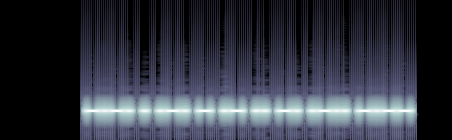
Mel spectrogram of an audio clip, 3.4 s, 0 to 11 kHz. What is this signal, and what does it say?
Morse code, heard as a keyed tone, about 40 wpm, 700 Hz. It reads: CERTAINLY
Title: Sentences from Top 900 Words - New Word Drill - 40wpm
